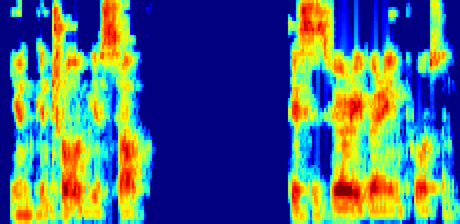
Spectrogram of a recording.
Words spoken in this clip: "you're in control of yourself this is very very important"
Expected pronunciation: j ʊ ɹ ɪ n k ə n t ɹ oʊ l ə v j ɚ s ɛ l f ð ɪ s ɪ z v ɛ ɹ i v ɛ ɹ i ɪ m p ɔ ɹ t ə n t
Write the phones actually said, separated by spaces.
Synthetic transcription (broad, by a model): j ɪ ɪ n k ə n t ɹ oʊ l ə v j ɚ s ɛ l f ð ɪ s ɪ z v ɛ ɹ i v ɛ ɹ i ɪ m p ɔ ɹ t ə n t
